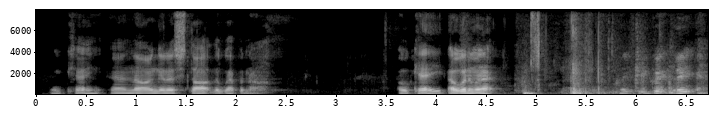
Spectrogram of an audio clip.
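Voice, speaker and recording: A man speaks at a fairly high pitch in a dark, mellow tone with vocal fry. His pitch makes very wide swings, and he leaves long, frequent pauses. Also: moderate pace. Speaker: webinar host. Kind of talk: interview questions in webinar.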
